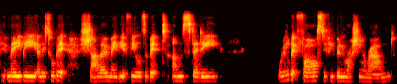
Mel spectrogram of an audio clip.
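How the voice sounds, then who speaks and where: Leading a guided relaxation meditation, this female yoga instructor speaks at a moderate pace in a lowish, flat voice. Her manner stays soothing and gently encouraging, never forced.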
